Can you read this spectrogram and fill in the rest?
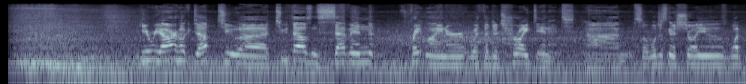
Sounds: vehicle, speech

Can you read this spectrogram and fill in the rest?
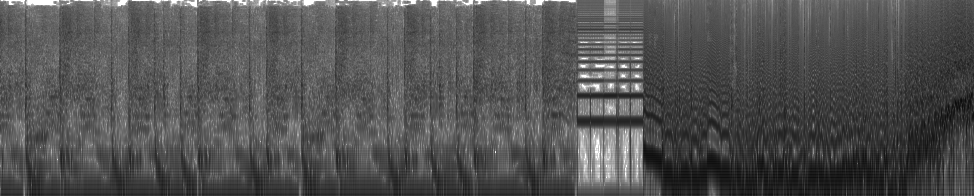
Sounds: music

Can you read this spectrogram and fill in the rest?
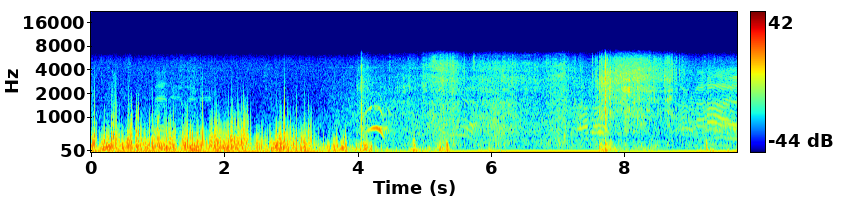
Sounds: speech

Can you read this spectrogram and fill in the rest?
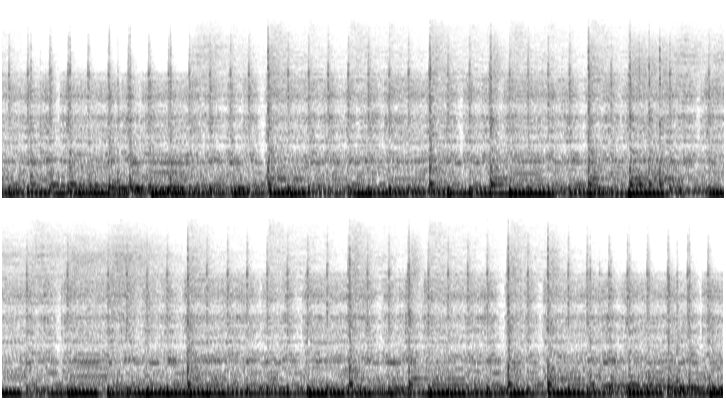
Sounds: funk, music, guitar, bass guitar, musical instrument, plucked string instrument, acoustic guitar, electric guitar

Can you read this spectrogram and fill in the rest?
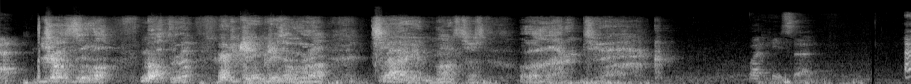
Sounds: inside a small room, speech

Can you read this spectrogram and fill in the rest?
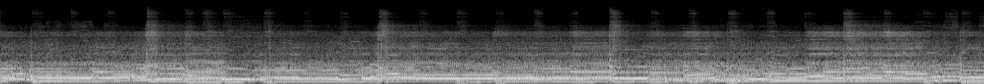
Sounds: music

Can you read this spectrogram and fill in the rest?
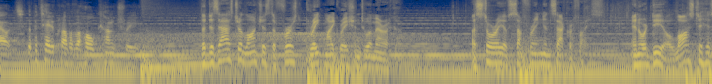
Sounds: outside, rural or natural, music, inside a small room, speech

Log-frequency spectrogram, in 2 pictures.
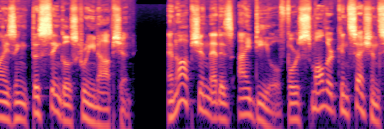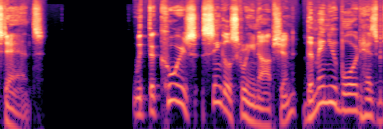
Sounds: speech

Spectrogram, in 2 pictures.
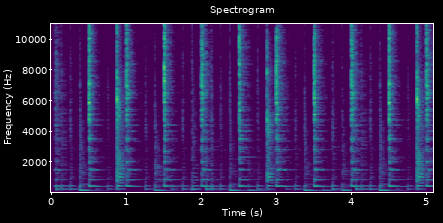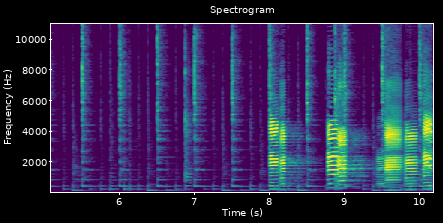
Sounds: music

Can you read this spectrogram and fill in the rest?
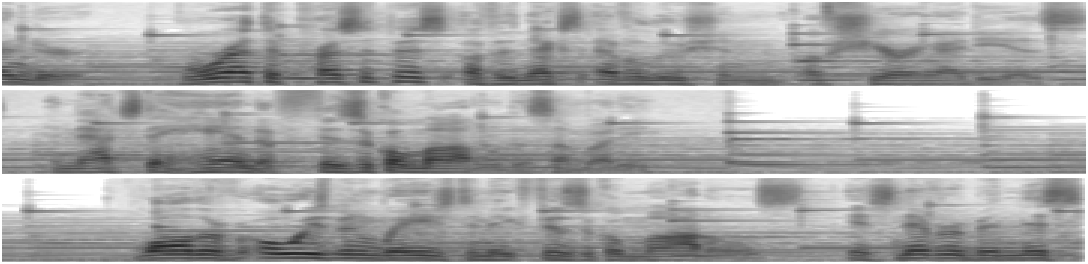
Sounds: speech, music

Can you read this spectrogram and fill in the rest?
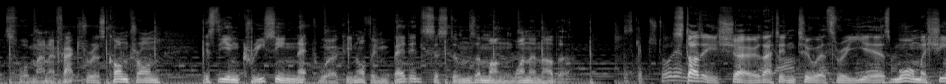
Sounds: speech, music

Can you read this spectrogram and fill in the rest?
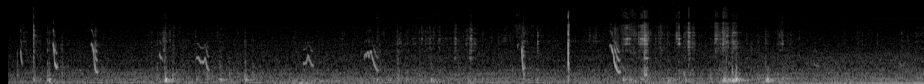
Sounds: chinchilla barking

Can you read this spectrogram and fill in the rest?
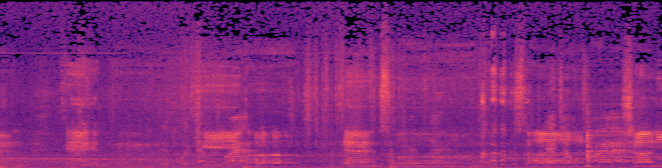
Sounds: male singing, speech

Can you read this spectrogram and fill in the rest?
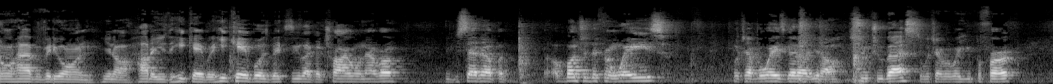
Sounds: inside a small room, speech

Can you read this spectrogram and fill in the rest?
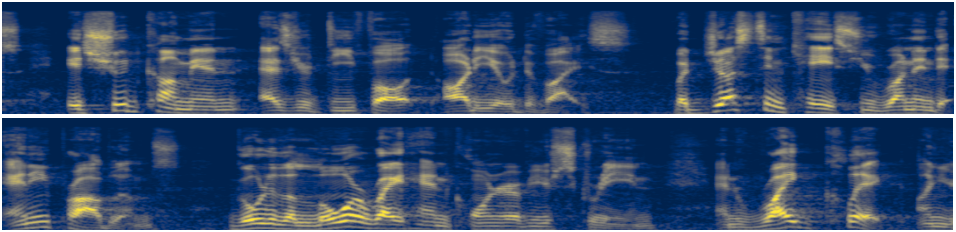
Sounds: speech

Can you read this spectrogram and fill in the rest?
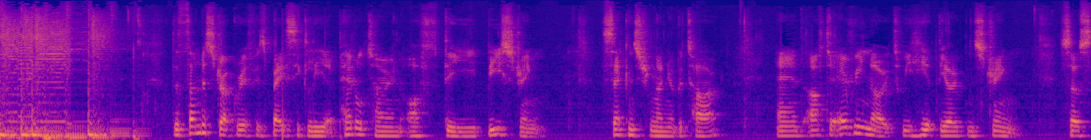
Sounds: speech, electric guitar, music, guitar, bass guitar, plucked string instrument, acoustic guitar, musical instrument, strum

